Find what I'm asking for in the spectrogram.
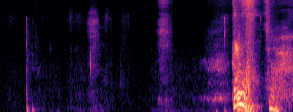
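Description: A person sneezes once, loud and close, after a few faint clicks and a building inhale in a quiet room, followed by a brief breathy exhale.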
